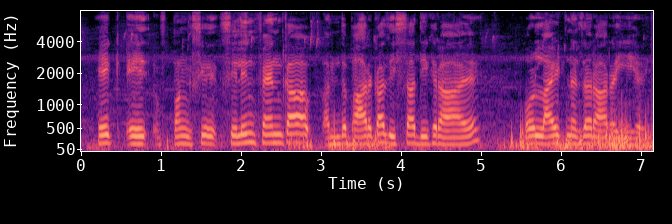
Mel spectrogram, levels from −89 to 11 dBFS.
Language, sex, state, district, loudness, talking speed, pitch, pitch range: Hindi, male, Madhya Pradesh, Dhar, -14 LUFS, 165 wpm, 165 Hz, 155-175 Hz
